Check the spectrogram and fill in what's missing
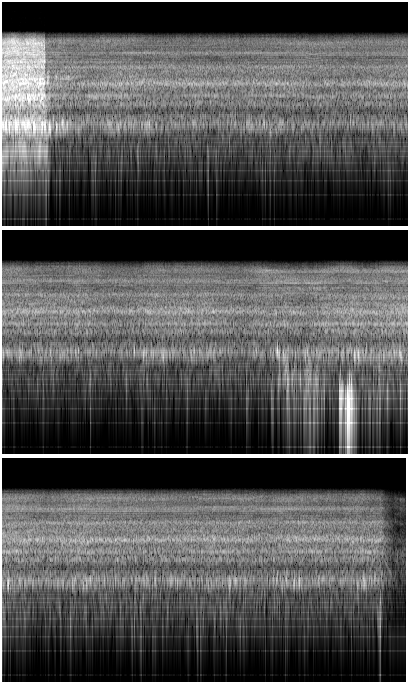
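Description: A hair dryer blows continuously for about twenty-four seconds while drying a watercolor painting, a steady close whooshing roar with one brief bump midway.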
